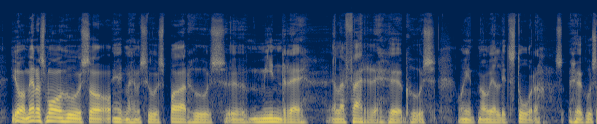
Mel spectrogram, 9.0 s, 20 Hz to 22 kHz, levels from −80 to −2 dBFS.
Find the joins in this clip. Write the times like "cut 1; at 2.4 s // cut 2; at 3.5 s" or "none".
cut 1; at 1.6 s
